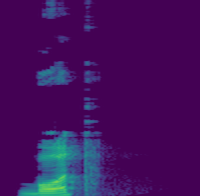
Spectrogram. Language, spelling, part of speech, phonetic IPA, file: Russian, бот, noun, [bot], Ru-бот.ogg
- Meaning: 1. a type of small, single-masted sailing vessel or small motor vessel; boat 2. overshoe 3. a type of winter shoe with a zipper or Velcro fastener 4. bot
